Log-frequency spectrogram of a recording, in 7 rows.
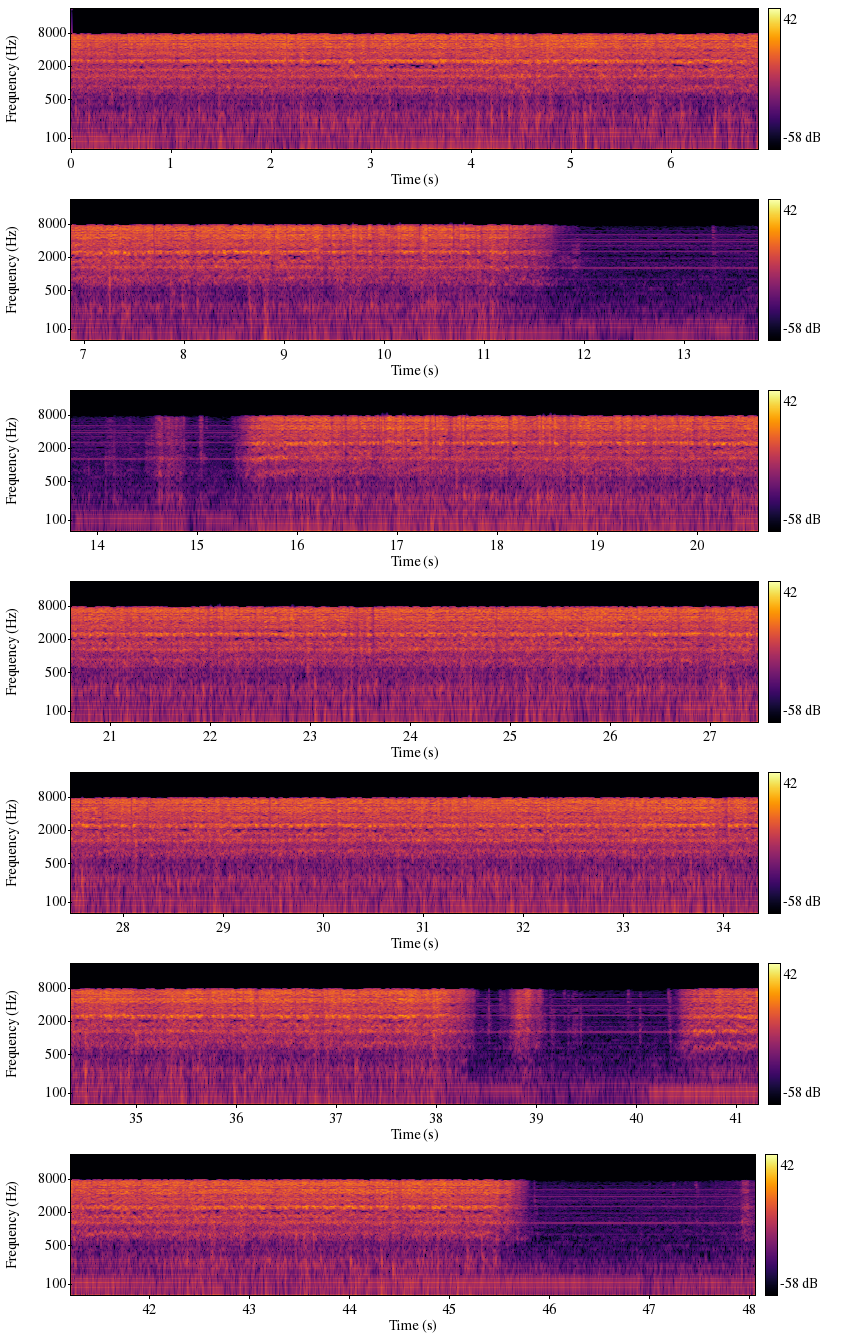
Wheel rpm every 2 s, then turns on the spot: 230, 220, 220, 220, 240, 160, 0, 40, 210, 230, 220, 220, 220, 230, 220, 210, 210, 220, 220, 50, 100, 220, 210, 20.
38-40 46-48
